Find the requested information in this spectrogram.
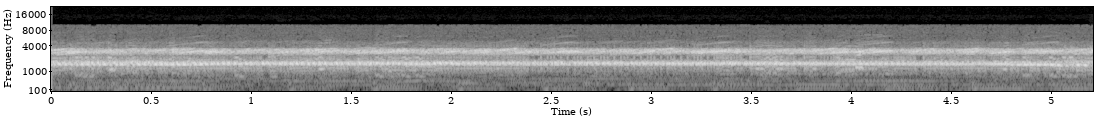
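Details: Mating frogs at a pond around dusk in March 2011, captured with a 3 megapixel camera: a continuous, even chorus of shrill trills, with soft low notes pulsing regularly underneath throughout.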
